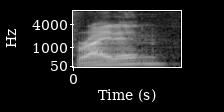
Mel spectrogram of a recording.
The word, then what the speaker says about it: Raiden: you've heard of it I grew up saying Raiden and I and I think because of Mortal Kombat they say Raiden but I think it's supposed to be pronounced Ryden uh you know it's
